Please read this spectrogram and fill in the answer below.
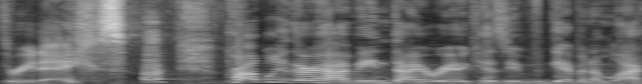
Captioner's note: laughs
